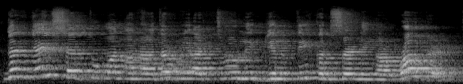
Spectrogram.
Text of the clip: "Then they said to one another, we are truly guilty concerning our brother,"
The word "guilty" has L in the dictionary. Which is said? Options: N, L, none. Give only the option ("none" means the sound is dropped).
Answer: L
